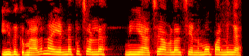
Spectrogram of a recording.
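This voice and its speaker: A woman doing a sharp-tongued old mother-in-law. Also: very high voice, flat delivery, rapid-fire, dry recording, clean studio sound. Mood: indignant. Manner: scolding, nagging, grumbling. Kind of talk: cartoon voice acting.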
